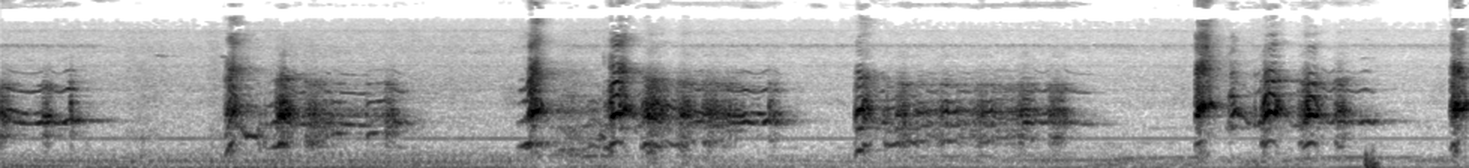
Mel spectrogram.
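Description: A small dog, a Chihuahua, is crying with thin, nasal whimpers that waver up and down. The whines come in short clustered bursts, each lasting about a second, with brief quiet gaps between them.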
